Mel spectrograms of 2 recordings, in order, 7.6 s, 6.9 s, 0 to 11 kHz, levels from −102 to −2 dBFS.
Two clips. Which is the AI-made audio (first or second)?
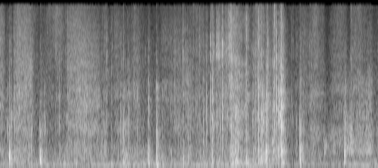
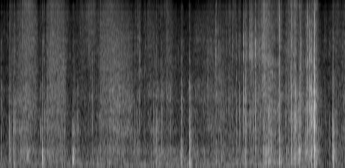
second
